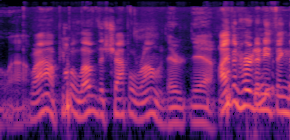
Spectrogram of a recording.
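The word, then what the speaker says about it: Chappell Roan: Well, I had a fun little riff where I was saying Chappelle Roan, like Chappelle Show. Chappelle Roan, but then somebody pointed out it's not pronounced that way.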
